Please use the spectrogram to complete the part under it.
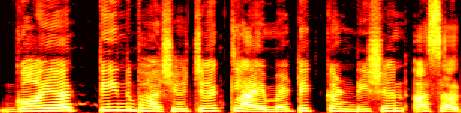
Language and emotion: Goan Konkani, neutral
